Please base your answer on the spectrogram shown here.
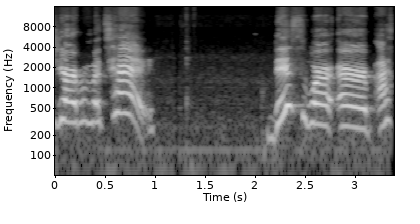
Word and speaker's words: yerba mate: So I said yerba mate. I always said yerba mate. I found out that it's yerba mate.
